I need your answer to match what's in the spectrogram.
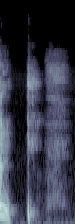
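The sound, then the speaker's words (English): A short throat-clearing rasp, followed by a sharp cough and a breathy, wheezy exhale, all within a second and a half with no talking. “damn, I'm by myself, but I can't even get the coughs out.”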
